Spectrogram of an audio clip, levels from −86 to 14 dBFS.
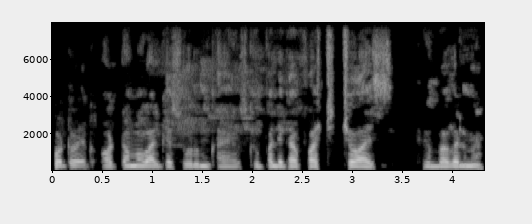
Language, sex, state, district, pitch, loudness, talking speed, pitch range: Hindi, male, Bihar, Samastipur, 120 Hz, -18 LUFS, 250 wpm, 115-125 Hz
